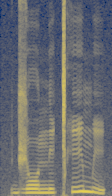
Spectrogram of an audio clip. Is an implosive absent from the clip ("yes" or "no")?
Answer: yes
